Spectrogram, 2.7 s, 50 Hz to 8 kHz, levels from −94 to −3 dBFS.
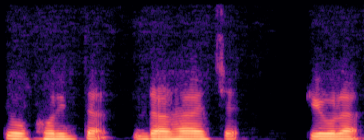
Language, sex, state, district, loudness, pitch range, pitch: Bengali, male, West Bengal, Malda, -19 LUFS, 145-150 Hz, 145 Hz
